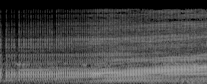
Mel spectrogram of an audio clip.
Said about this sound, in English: And outside is Rafael's motorbike.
